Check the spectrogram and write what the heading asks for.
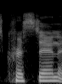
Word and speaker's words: Christin: My name on Instagram is Christin. It's spelled C-H-R-I-S-T-I-N, like Christ in, not Christian, Christ in.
